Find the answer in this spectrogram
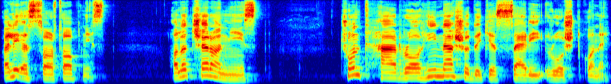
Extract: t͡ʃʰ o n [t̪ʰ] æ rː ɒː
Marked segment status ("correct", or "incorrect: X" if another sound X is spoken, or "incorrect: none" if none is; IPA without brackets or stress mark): correct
